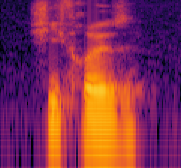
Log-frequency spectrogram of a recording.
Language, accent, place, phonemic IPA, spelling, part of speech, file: French, France, Lyon, /ʃi.fʁøz/, chiffreuse, noun, LL-Q150 (fra)-chiffreuse.wav
- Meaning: female equivalent of chiffreur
